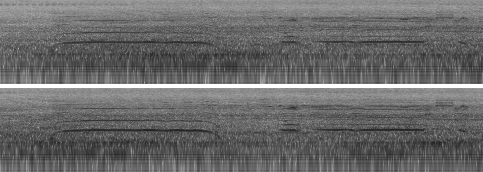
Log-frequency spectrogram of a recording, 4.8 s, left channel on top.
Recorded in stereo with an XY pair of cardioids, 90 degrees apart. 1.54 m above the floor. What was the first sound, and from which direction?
A shout, 25° right.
